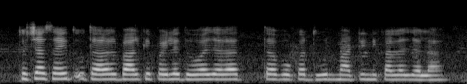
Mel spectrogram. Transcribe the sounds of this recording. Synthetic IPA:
t̪ʊt͡ʃasɐɦɪd̪ʊt̪aːɾəlbaːlkepɐɦɪled̪ʱoːʋad͡ʒaːlat̪ɐbɦoːkəɾd̪ʱuːlmaːʈinɪkaːlad͡ʒaːlaː

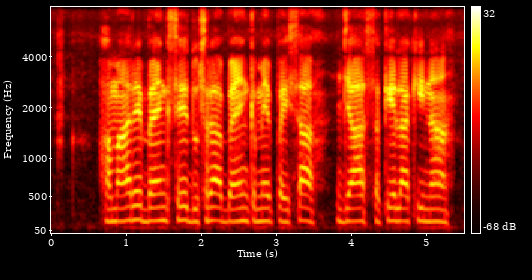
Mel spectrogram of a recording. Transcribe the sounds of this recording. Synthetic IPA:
hɐmaːɾebɛ̃ːŋksed̪uːsɾabɛ̃ːŋkmẽpɛɪsad͡ʒaːsəkeːlakina

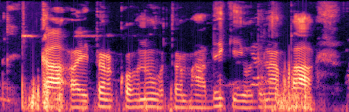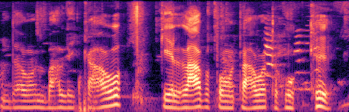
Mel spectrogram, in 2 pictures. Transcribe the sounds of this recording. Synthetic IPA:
kaʔəjt̪ənkoːnout̪əmad̪ikjod͡ʒnapa | d̪əwənbalikao | kelabʱpəɦʊ̃t͡ʃaʋət̪ɦokʰe

